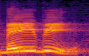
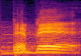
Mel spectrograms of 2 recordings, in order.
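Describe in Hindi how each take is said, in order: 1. यह शब्द 'ee' ध्वनि से खत्म होता है। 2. यह शब्द 'eh' ध्वनि से खत्म होता है। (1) "ये ये बोला जाता है बेबी" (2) "ऐसे यूं नहीं, ये नहीं होता है"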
